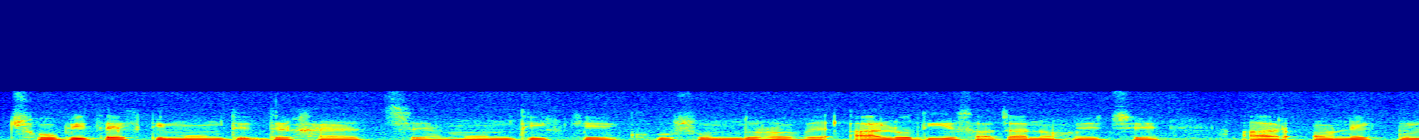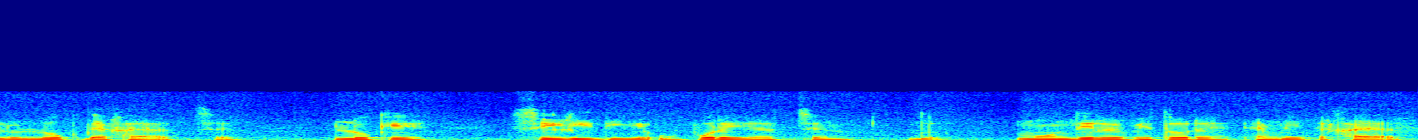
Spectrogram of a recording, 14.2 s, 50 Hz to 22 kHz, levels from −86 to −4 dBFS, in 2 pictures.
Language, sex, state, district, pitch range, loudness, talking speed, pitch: Bengali, male, West Bengal, Jalpaiguri, 115-130 Hz, -19 LUFS, 125 wpm, 125 Hz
